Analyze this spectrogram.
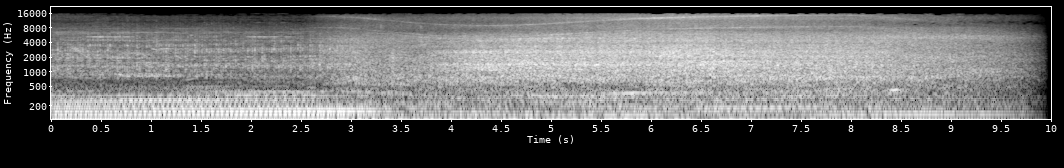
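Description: A Porsche 944 rally car's engine idling steadily. About three seconds in it gives way to the broad, steady noise of a car-transporter truck running, which fades out just before the end.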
